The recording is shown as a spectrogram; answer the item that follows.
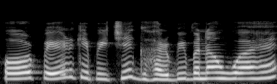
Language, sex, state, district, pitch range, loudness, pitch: Hindi, female, Maharashtra, Washim, 255-290 Hz, -11 LUFS, 270 Hz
